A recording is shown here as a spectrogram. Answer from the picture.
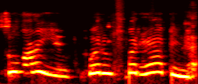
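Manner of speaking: put-on startled, shocked tone. Acting out a made-up phone call as Missus Archie: playing the alarmed wife. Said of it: "I got".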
